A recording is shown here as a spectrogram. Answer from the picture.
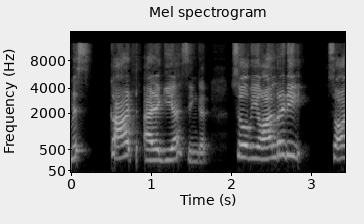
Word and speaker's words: Azhagiya: Alagiya means, now the ZH, how to read the ZH is R in Tamil. So many of you may be able to pronounce or not. It's Alagiya.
